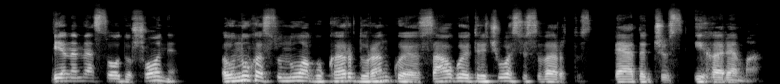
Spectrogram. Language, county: Lithuanian, Klaipėda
